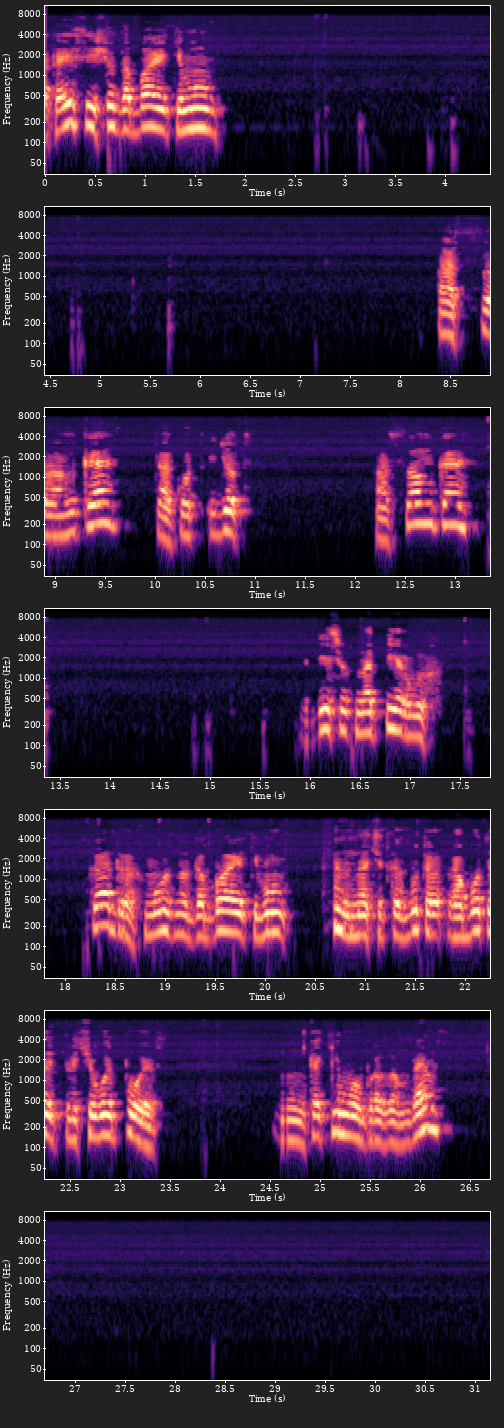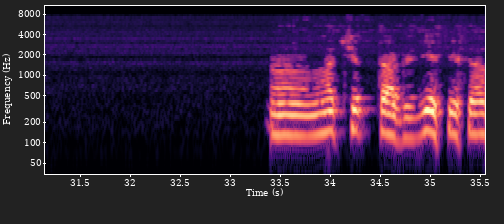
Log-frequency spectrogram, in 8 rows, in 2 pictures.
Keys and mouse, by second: 0.5 KP_3, 2.7 click, 4.8-13.3 drag, 14.8 click, 16.4-17.5 middle drag, 18.3 click, 18.9-19.4 middle drag, 21.4 KP_3, 23.8 click.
